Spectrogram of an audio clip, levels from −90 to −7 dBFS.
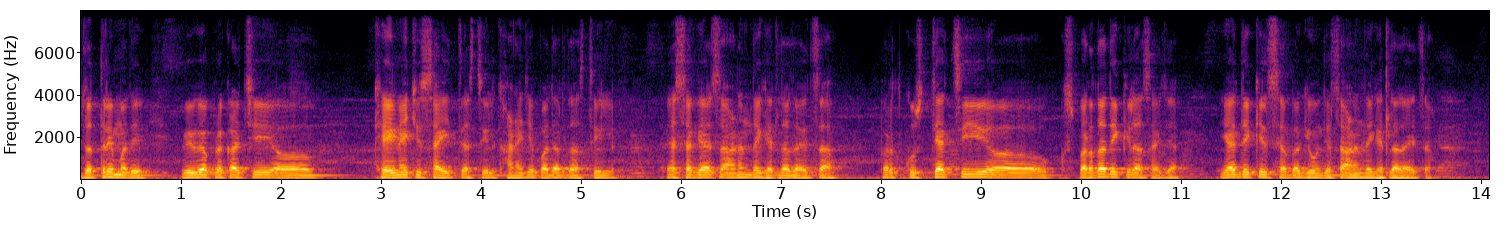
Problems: none marked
